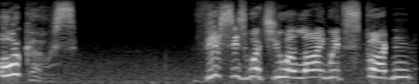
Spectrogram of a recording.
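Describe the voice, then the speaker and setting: An actress playing a commanding, contemptuous female Fury in a video game, speaking in an imperious, drawn-out way. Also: high voice, fairly even intonation. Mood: furious contempt. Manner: imperious, scornful, drawn-out delivery. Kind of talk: dramatic video game villain acting.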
